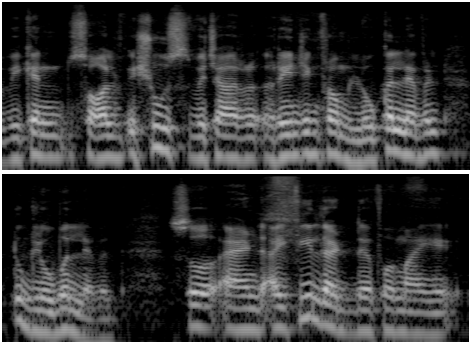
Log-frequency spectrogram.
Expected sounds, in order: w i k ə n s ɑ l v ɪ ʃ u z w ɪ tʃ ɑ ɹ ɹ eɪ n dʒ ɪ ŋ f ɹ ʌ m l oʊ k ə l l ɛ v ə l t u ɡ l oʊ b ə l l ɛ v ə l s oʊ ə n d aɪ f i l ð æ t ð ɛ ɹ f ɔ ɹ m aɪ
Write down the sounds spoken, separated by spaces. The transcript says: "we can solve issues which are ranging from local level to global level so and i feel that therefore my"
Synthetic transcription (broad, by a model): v i k ə n s ɑ l v ɪ ʃ u z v ɪ tʃ ɑ ɹ ɹ eɪ n dʒ ɪ ŋ f ɹ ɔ m l oʊ k ə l l ɛ v ə l t u ɡ l oʊ b ə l l ɛ v ə l s oʊ ə n d aɪ f i l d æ t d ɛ ɹ f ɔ ɹ m aɪ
